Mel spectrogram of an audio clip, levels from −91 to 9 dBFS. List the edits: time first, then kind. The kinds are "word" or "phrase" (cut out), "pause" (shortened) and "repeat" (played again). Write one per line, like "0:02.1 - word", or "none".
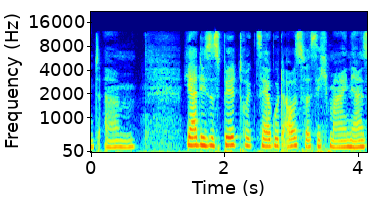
0:01.3 - pause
